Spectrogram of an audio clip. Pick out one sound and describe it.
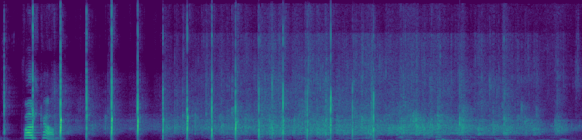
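An audience claps and applauds in a large room.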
